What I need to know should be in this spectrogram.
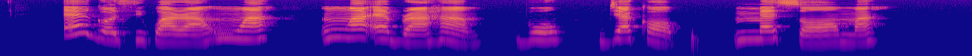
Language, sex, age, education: Igbo, female, 15-29, tertiary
